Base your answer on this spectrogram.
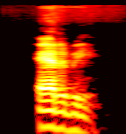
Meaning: erbium
- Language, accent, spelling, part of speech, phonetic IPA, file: Catalan, Valencia, erbi, noun, [ˈɛɾ.bi], LL-Q7026 (cat)-erbi.wav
